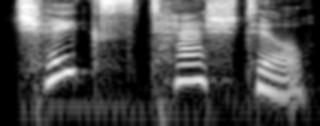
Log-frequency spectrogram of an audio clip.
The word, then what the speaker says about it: Teacs Taistil: Chaix Taistil mm-hmm. is the closest I can get to it, because mm-hmm. in, you know, good Gaelic language, it's spelled TEACS TAISTIL.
